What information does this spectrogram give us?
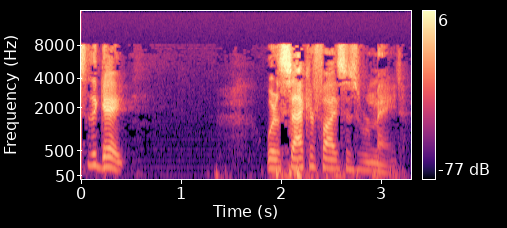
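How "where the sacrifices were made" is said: ordinary talk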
